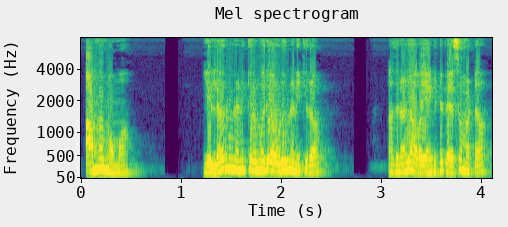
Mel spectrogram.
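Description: A man voicing a young son-in-law, polite and quietly hurt. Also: on the high side, fast talker, close to an everyday voice. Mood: subdued. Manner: polite, subdued. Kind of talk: amateur cartoon voice acting.

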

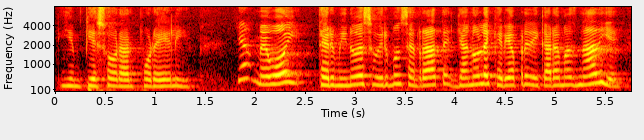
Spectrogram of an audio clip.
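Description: A woman preacher telling a personal story in a sermon, lively and acting out the dialogue. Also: high voice, brisk. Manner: lively, acts out dialogue, laughs along with her story.

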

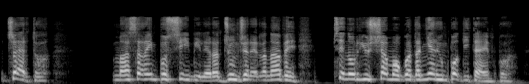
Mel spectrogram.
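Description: A man's voice: high-pitched, a little fast, slightly rough, no echo, voice pushed up. A man voicing a determined teenage demigod girl calling out urgently in an audiobook. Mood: tense.

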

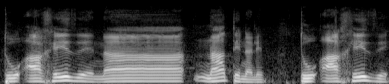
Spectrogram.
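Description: A man teaches Quran recitation in a smooth, clear, fairly high voice. He explains the rules, then stretches each verse into a slow, drawn-out chant. The sound is dry and close. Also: no room sound.

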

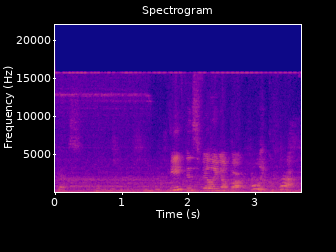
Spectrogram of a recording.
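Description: A young woman with a high, expressive voice playfully hosts a homemade cooking show in her small home kitchen, and the recording is very noisy. She's bubbly and teasing, breaking into quick outbursts every so often.

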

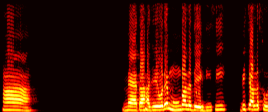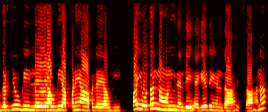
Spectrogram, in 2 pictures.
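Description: A woman's voice: high voice, unhurried. A woman playing a bossy scheming mother-in-law. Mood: gossiping. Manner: scolding, domineering, scheming. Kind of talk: village comedy short film acting.

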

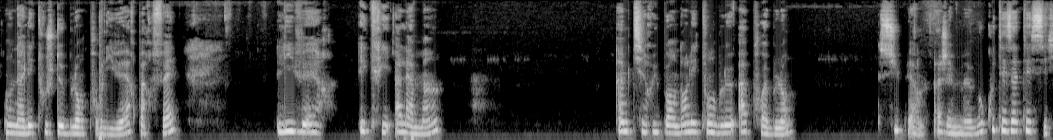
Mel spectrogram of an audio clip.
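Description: A woman's voice: medium pitch, mellow, husky. A woman losing her voice, chatting casually to viewers as she opens mail and gushes over small details. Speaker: craft vlogger opening mail. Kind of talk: casual show-and-tell to viewers.

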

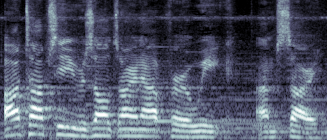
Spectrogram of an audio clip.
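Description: An apologetic young police officer, played by a teenage boy in a student film. He delivers the news in a slightly high voice, plain and matter-of-fact. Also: moderate pace, music in the background, lightly acted. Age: teens. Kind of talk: amateur student film acting.

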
